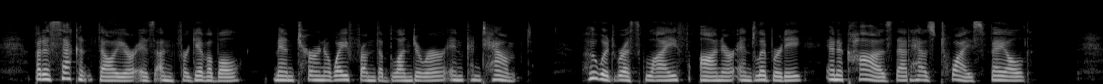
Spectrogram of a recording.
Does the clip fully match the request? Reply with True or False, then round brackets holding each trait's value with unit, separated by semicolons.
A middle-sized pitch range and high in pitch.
False (2.1 semitones; 195 Hz)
